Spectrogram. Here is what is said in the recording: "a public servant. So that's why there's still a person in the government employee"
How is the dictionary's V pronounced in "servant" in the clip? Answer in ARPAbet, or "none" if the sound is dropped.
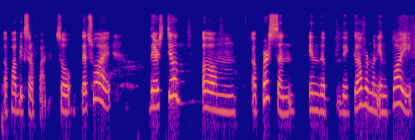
F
